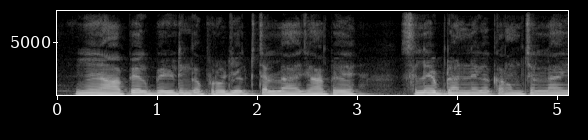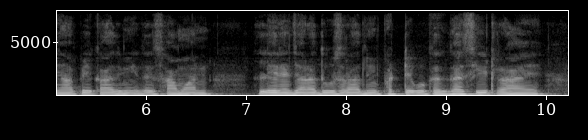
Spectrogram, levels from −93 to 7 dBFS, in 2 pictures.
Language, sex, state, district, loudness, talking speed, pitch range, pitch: Hindi, male, Uttar Pradesh, Jyotiba Phule Nagar, -27 LUFS, 200 wpm, 140-150 Hz, 145 Hz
